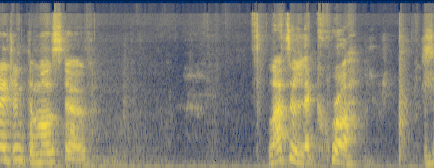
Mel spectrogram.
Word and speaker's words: LaCroix: water that's what i drink the most of lots of liquor is how you pronounce it the crotch the crocs so you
